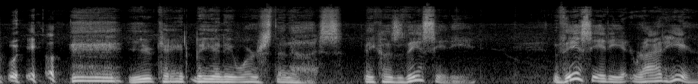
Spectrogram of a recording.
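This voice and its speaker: A man's voice: high voice, a little hiss or hum, full character voice. An actor playing an exasperated, bitter Old West lawman with an American accent and a scornful, sarcastic manner.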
